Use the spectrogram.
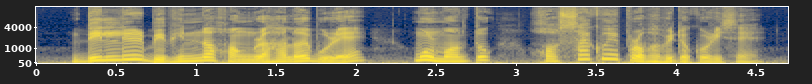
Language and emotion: Assamese, surprised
